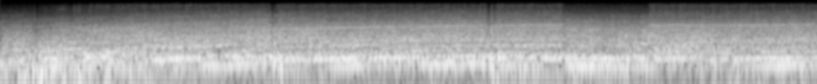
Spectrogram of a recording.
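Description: A racing car engine roars loudly, rising in pitch and dropping at each gear change.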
